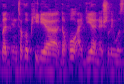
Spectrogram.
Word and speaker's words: Tokopedia: How do you pronounce this? Tokopedia? Tokopedia, yeah.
